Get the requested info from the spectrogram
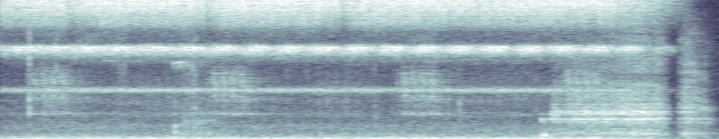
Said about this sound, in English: We heard the crickets on that one.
